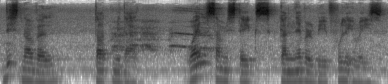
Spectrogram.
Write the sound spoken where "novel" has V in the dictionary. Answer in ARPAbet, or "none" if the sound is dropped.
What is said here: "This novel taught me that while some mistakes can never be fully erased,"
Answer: V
